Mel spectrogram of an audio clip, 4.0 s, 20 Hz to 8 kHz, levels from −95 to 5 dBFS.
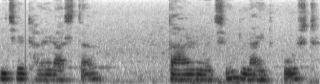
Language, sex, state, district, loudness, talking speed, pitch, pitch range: Bengali, male, West Bengal, Dakshin Dinajpur, -17 LUFS, 120 wpm, 130 Hz, 125-145 Hz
